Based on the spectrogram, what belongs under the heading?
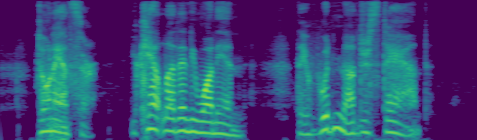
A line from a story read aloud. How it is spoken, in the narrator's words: Johnson whispered tensely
